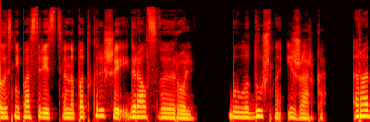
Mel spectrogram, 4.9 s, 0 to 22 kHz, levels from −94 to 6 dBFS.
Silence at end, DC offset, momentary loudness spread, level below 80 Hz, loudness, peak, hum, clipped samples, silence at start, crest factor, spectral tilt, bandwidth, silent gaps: 0 s; under 0.1%; 6 LU; -54 dBFS; -28 LUFS; -10 dBFS; none; under 0.1%; 0 s; 18 dB; -5.5 dB/octave; 17.5 kHz; 2.63-2.99 s, 4.36-4.57 s, 4.64-4.68 s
